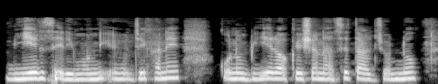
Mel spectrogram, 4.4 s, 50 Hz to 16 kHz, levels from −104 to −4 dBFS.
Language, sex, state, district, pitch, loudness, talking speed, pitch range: Bengali, female, West Bengal, Dakshin Dinajpur, 220 Hz, -17 LUFS, 150 wpm, 215-230 Hz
